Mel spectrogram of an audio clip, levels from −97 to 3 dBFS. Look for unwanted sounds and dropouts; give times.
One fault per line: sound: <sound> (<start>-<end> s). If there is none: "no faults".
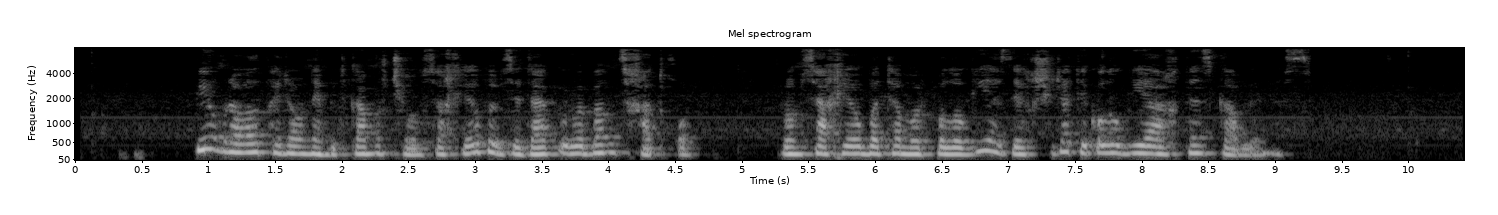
no faults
